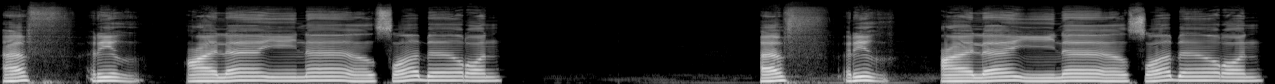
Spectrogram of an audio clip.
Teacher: Huruf ba berharakat sukun kita pantulkan atau kita qalqalahkan. Sabron tanwin an alifnya tidak dibaca atau dianggap tidak ada.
